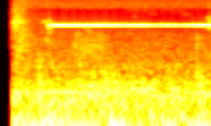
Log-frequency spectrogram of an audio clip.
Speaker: hey if your uv water sanitation system is beeping like this at you it probably means that after one year your bulb is now worn out and you need to replace it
